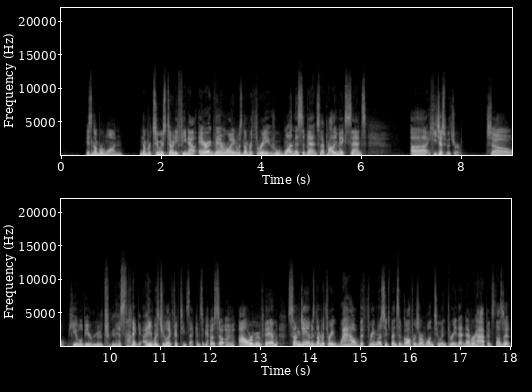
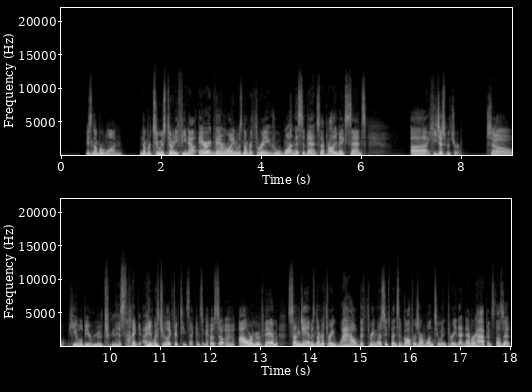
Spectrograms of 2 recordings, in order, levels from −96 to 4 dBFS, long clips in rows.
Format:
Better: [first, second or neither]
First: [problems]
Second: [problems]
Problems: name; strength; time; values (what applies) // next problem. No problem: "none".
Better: neither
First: muffled; slightly; fading above 3.5 kHz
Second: muffled; slightly; fading above 3.5 kHz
